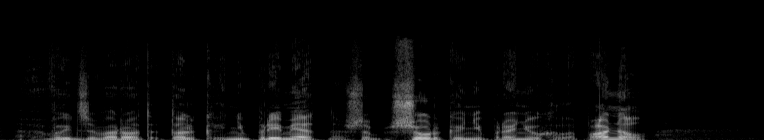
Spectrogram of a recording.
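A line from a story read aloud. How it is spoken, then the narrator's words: Gruff mutter. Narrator (Russian): Буркнул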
